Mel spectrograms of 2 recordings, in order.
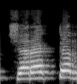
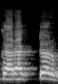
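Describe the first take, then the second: First: It begins with a 'ch' sound. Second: It begins with a 'k' sound. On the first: The speaker calls it wrong. "तो चैरेक्टर नहीं पढ़ते हम" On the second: The speaker calls it right. "यहां पर H silent है, तो हम कैरेक्टर बोलेंगे"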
